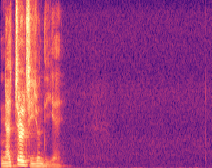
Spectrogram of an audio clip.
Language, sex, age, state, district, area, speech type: Dogri, male, 18-30, Jammu and Kashmir, Samba, rural, spontaneous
